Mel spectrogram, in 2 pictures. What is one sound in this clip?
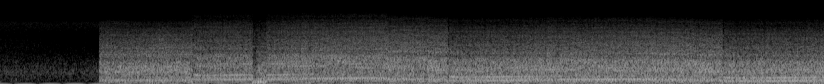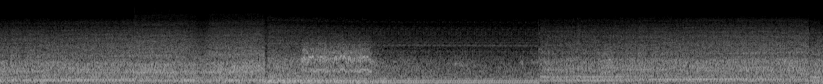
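A vehicle engine hums and revs steadily.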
